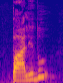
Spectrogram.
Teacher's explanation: a palavra pálido tem a sílaba mais forte na antepenúltima sílaba, pá. Portanto, é uma proparoxítona. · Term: proparoxitono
